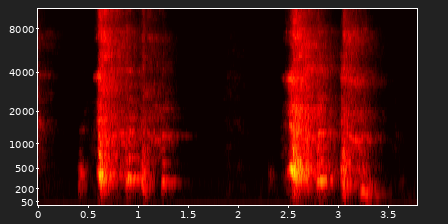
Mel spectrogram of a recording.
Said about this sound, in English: Excuse me, I had to cough.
